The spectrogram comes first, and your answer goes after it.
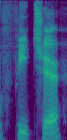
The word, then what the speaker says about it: Phiture: talk a little bit about you uh what's feature and what do you do there uh sure yes so I've been uh been doing the thing which we call feature uh with a Phi t-u-r-e it's it's kind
